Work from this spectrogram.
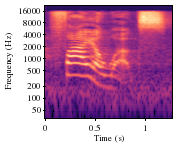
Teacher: Fire thì các bạn lên giọng và works thì các bạn xuống giọng. Như là từ fire này chúng mình thêm dấu sắc, còn works thì chúng mình thêm dấu huyền ấy. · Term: trọng âm 1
